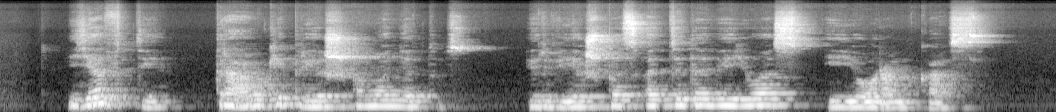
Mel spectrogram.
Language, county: Lithuanian, Marijampolė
